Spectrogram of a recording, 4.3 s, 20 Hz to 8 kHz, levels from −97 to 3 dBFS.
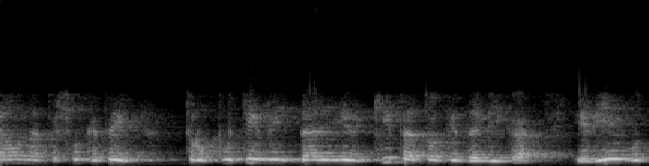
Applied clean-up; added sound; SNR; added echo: none; none; none; reverberation time 0.6 s.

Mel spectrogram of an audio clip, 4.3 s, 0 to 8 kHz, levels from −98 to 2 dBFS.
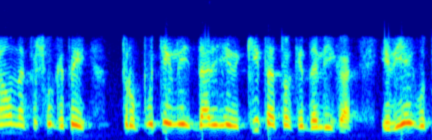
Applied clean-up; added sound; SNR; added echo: none; none; none; none.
